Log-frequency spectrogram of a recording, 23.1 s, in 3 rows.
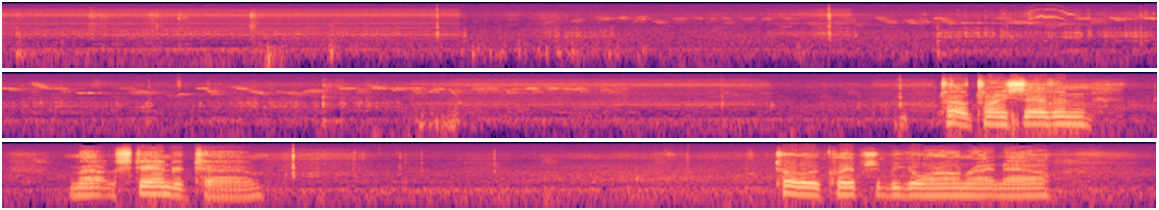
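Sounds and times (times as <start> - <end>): birds chirping: 0.0 - 19.2
faint steady hum: 0.0 - 20.8
bird whistle rising and falling: 5.6 - 8.1.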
